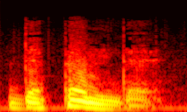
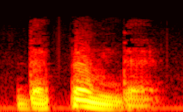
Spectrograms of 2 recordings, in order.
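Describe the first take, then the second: No difference in how they are said.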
